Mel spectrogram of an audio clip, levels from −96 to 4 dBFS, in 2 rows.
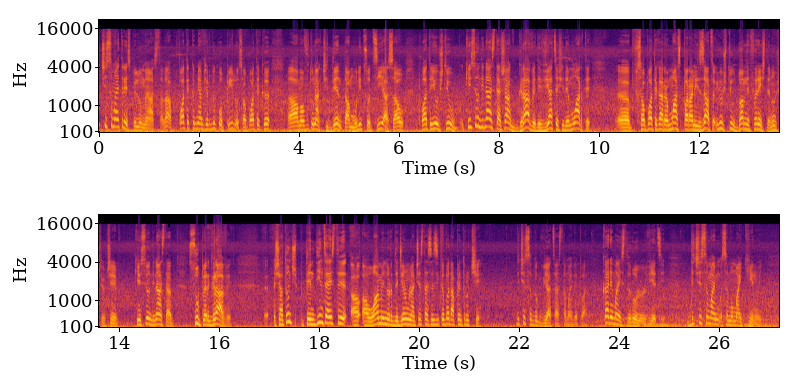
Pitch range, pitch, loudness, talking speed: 120-185 Hz, 160 Hz, -13 LUFS, 205 wpm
